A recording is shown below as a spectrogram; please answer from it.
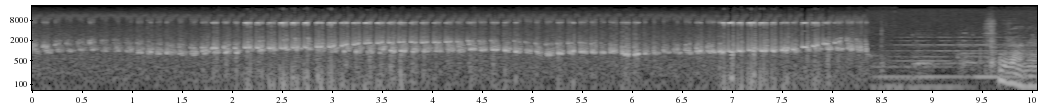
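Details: Bat echolocation ultrasound from a cave in Jeonbuk, Korea, made audible as a rapid, dense run of dry clicks that speed up and slow down, heard while comparing how calls differ between bat species.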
